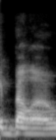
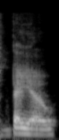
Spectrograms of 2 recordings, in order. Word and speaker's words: Bello: they say his name every time I see it I say Bellow but it's bao uh he is uh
